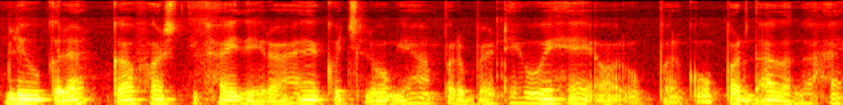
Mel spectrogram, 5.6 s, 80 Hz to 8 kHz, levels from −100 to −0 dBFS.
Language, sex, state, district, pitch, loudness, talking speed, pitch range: Hindi, male, Himachal Pradesh, Shimla, 120 Hz, -20 LUFS, 225 wpm, 115-125 Hz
